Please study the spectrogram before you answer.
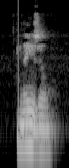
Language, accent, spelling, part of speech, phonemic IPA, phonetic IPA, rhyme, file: English, Southern England, nasal, adjective / noun, /ˈneɪ.zəl/, [ˈnej.zl̩], -eɪzəl, LL-Q1860 (eng)-nasal.wav
- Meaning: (adjective) Of or pertaining to the nose or to the nasion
